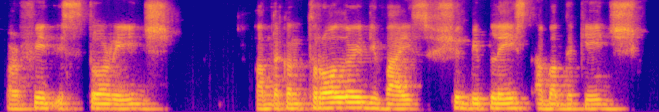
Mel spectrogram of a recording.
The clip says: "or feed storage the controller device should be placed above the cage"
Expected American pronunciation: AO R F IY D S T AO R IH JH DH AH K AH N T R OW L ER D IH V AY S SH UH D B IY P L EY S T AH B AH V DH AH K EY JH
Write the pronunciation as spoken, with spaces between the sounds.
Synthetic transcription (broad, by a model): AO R F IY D S T AO R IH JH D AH K AH N T R OW L ER D IH V AY S SH UH D B IY P L EY S T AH B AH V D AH K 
